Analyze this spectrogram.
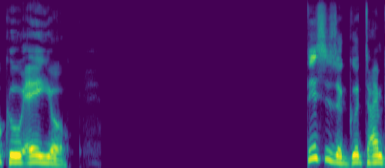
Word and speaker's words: cuello: Q A yo cuello.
